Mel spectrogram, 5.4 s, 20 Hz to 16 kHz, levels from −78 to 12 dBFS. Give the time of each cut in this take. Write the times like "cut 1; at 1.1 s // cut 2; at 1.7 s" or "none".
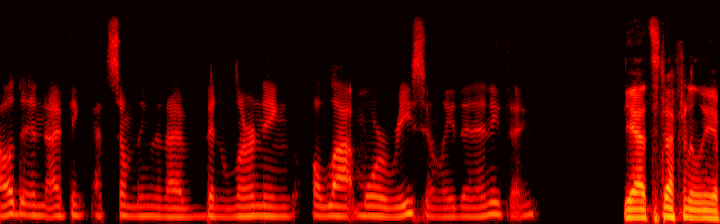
none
